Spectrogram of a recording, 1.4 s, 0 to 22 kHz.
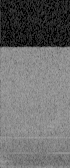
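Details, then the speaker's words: Old D1256 keypad powering up and warming up: a faint, steady hiss from its speaker with no rhythm or tone change. Owner guesses it is due to age, not confirmed; the keys light up. "It takes a little bit to warm up, and you may even hear a little noise coming out of the speaker."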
